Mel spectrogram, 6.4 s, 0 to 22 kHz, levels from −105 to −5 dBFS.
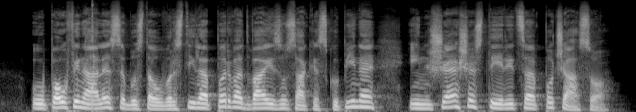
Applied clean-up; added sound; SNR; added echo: neural mask model Resemble Enhance denoiser.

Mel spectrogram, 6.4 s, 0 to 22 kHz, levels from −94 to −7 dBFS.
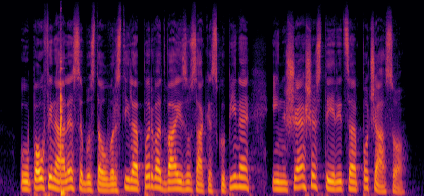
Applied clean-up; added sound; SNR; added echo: none; Tap / Hammer / Glass; 11 dB; none.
